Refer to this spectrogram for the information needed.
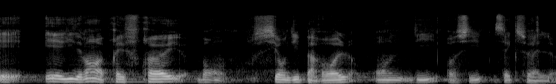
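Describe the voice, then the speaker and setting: Speaking with a Spanish accent, a man uses a fairly low pitch and ordinary pitch variation. He goes at a very slow pace. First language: Spanish (speaking French). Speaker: academic, psychoanalysis in education. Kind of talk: conference closing remarks. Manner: hesitant, many fillers.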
